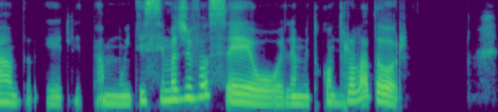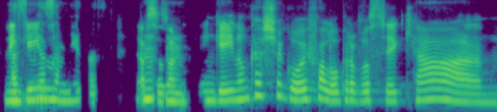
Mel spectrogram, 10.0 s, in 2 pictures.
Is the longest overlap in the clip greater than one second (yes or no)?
no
